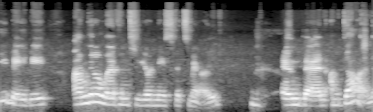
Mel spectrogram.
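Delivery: normal talking voice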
